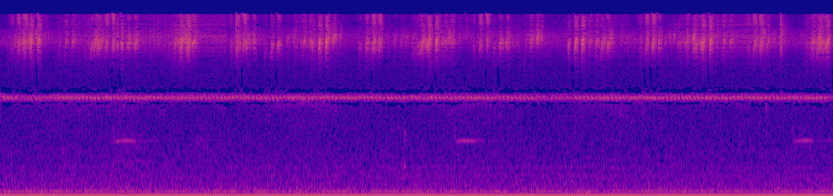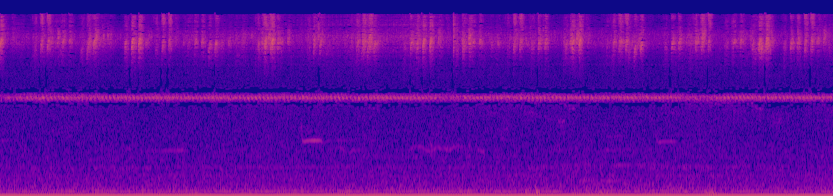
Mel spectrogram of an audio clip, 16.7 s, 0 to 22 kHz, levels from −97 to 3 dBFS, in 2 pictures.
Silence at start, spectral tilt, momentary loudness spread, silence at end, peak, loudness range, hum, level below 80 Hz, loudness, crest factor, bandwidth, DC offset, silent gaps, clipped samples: 0 s; 0.5 dB/octave; 6 LU; 0 s; -22 dBFS; 1 LU; none; -68 dBFS; -40 LUFS; 22 dB; 17 kHz; 0.3%; none; under 0.1%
